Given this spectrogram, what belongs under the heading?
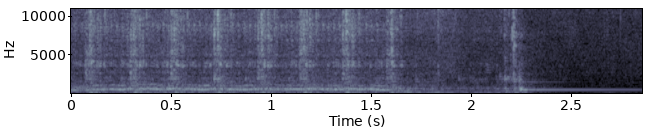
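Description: A domestic sewing machine stitches binding around a garment neckline in a fast, steady whirring run close by, stopping abruptly near the end.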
